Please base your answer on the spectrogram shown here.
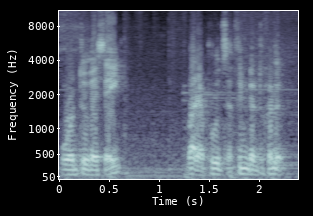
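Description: A man's voice: low voice, steady tone, fast, gravelly. A man doing a let's play, reading visual novel text aloud and adding casual comments. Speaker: gaming video creator. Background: game music.

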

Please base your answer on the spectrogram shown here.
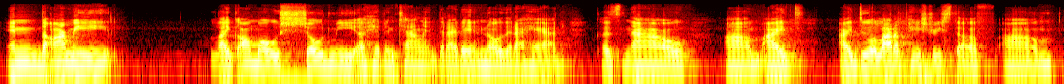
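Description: A young woman from Ohio, raised speaking Spanish, talks about her work as an army culinary instructor in a podcast studio, pausing often with "um". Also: on the low side, creaky, fairly bright tone, clear, resonant tone. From Ohio, USA. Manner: hesitant, many "um"s. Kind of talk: casual interview. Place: small studio room. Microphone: desk mic on boom, headphones.

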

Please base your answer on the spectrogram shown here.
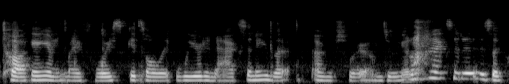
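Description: Young husky voice, rambling art-stream chatter. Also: medium pitch, fairly even intonation, brisk, mellow, highs cut off. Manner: chatty, self-deprecating, jokey with puns; coughs now and then. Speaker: digital art tutorial host. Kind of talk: rambling casual commentary while painting. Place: indoors at a home desk.

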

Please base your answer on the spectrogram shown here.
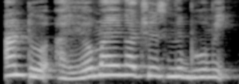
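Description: A woman's voice: high-pitched, brisk, darkish tone. A woman storyteller reading a scripted domestic story as narrator.

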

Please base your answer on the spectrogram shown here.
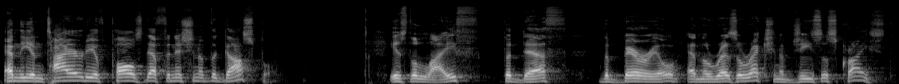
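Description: Emphatic preacher man, fairly high voice. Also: a little mellow. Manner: emphatic, gestures broadly, drawn-out stressed phrases. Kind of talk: televised Bible teaching. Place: indoor studio set with guitar on wall. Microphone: lapel mic, seated at desk facing camera.

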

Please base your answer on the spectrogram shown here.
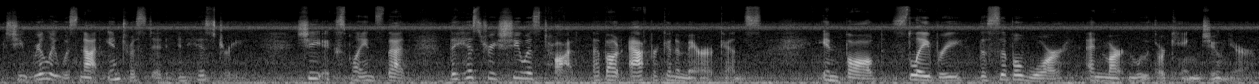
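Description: A woman's voice: on the low side, animated, moderate pace. Middle-aged woman preaching over outdoor noise. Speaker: pastor. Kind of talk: sermon. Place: outdoors in a leafy garden. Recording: outdoor noise with insects and distant traffic.

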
